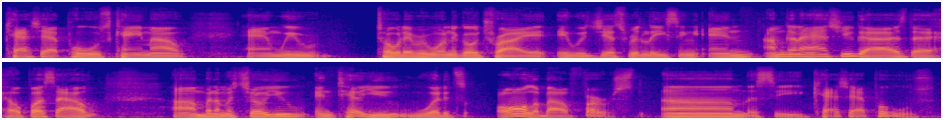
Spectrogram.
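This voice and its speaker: Man, lowish voice, tech livestream host, casual chat, informal, folksy, viewer-directed. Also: moderate pace, gravelly. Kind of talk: casual livestream chat, reading comments and news.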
